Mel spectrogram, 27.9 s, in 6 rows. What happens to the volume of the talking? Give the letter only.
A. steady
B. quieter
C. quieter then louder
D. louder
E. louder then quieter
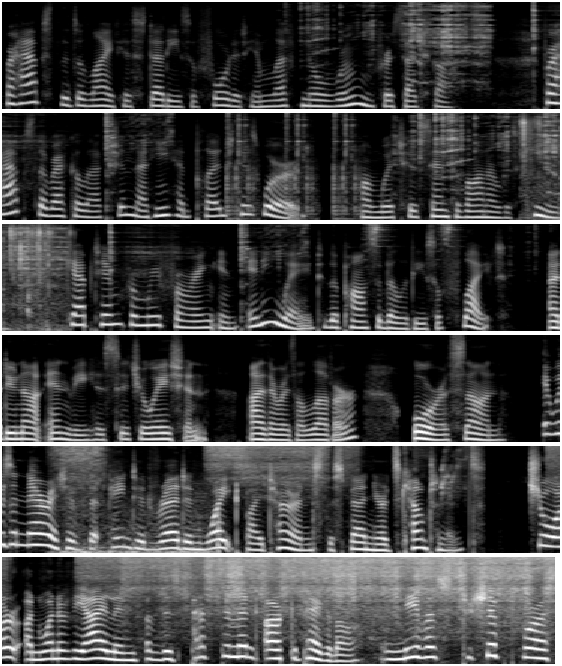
D.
